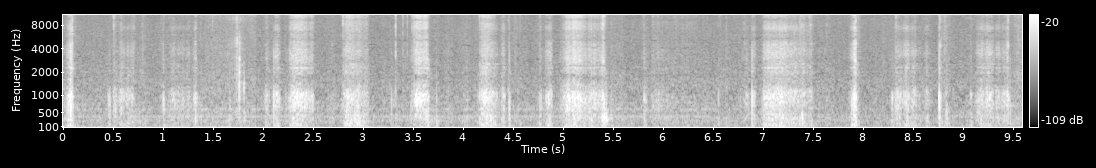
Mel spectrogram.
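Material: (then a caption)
Paper. A blue plastic ballpoint pen tip, held in the fingers, writes on a thin grid-printed paper calligraphy practice sheet lying flat on a desk. The result is a series of short, dry, scratchy strokes with bright, papery edges, separated by quiet pauses.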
